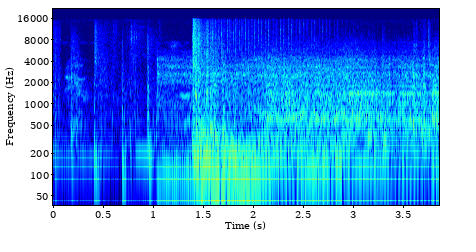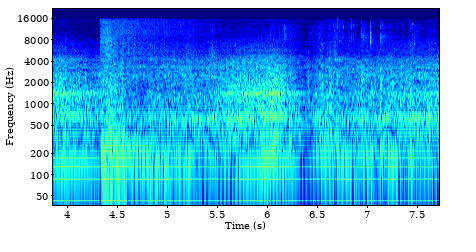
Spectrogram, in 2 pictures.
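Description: A car engine starts and roars while driving.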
